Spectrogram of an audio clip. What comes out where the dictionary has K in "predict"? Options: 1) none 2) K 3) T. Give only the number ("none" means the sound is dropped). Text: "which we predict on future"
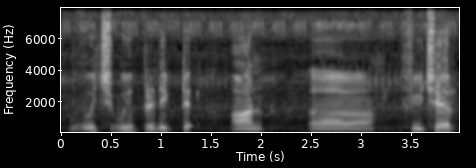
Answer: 2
